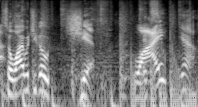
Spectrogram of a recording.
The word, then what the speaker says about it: GIF: So why would you go GIF? Why? Yeah. Because sometimes G can be pronounced like a J. You don't say graphics, giraffics.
